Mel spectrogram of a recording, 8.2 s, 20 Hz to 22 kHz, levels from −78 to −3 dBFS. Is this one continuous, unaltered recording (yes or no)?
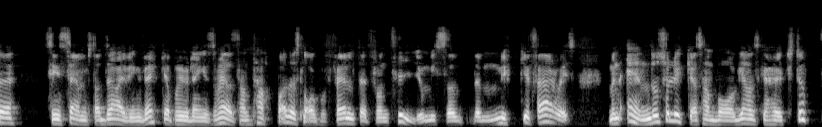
yes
